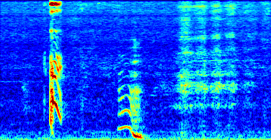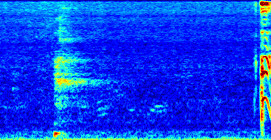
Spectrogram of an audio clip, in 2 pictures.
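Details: Baby hiccuping: four brief, abrupt voiced catches over about five seconds against low room hum; infant hiccups.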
